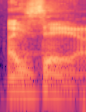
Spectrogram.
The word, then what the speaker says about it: Isaiah: So it's this idea that in the prophecy of Isaiah, I should say, Isaiah is the British pronunciation, in the prophecy of Isaiah, he sees the seraphim calling out to one another.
